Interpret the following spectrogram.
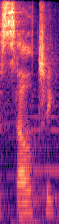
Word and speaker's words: Celtic: One is the first Christmas tree lights, which was a Celtic tradition. Oh my gosh. Celtic. Hard C. It's a hard C.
